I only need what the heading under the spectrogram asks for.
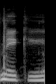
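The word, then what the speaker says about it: Mikki: you spell that pronounced like mickey mouse spell m-i-k-k-i am i okay i'ma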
